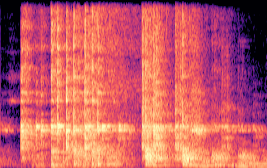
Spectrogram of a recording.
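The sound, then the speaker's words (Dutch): A glass of water is handled and set down as someone takes a sip, with a series of light clinks and clatters, a thin ringing tone lingering beneath the knocks, with no talking. “Even een slokje water.”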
